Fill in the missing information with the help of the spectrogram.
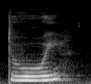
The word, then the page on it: yours: American English; [jʊɹz]; RP; /jɔː(ɹ)z/; /jɚz/; /jɝːz/; /jɔɹz/; /jɔːz/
